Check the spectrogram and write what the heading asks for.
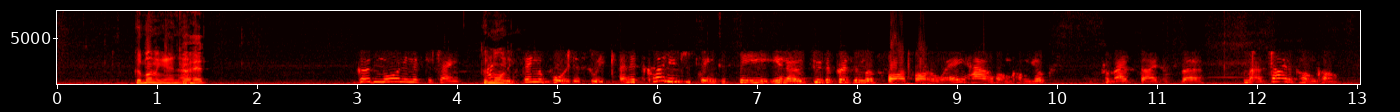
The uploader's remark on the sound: Policy Address Phone-in.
